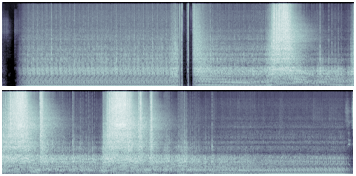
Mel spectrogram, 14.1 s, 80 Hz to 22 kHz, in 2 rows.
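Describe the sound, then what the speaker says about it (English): A 2018-2023 Ford Mustang GT V8 with an MBRP Race Pro-Series cat-back exhaust idles loud and deep, with a brief cutout, then several throttle blips rise and fall before it settles back to a steady rumbling idle. "Definitely loud at idle."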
